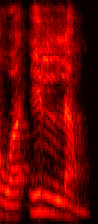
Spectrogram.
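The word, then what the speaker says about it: وَإِن لَّمْ: Jadi kita kasih baca perpotong ya. Wa in lam. Ya, tapi kalau bacanya wa illam. Ya, cuma baca potong ya. Wa in baru lam.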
